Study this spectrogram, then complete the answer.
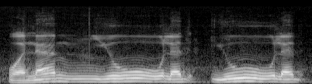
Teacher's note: cara bacanya yaitu dibaca panjang satu Alif atau satu ayunan atau dua harakat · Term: mad thabii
